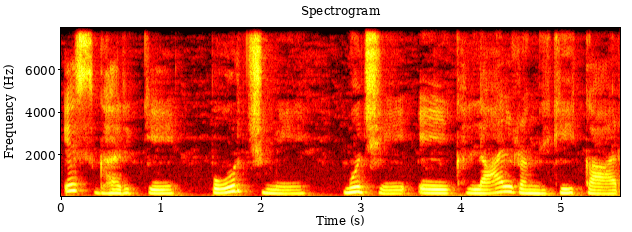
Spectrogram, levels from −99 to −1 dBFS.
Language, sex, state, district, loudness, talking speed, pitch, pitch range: Hindi, female, Madhya Pradesh, Katni, -16 LUFS, 130 wpm, 180 Hz, 170-210 Hz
